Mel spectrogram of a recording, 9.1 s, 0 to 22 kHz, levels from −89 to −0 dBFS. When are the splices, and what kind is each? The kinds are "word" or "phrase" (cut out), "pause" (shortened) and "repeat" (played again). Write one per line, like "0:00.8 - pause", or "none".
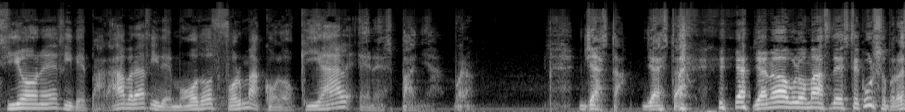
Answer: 0:02.2 - phrase
0:07.5 - word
